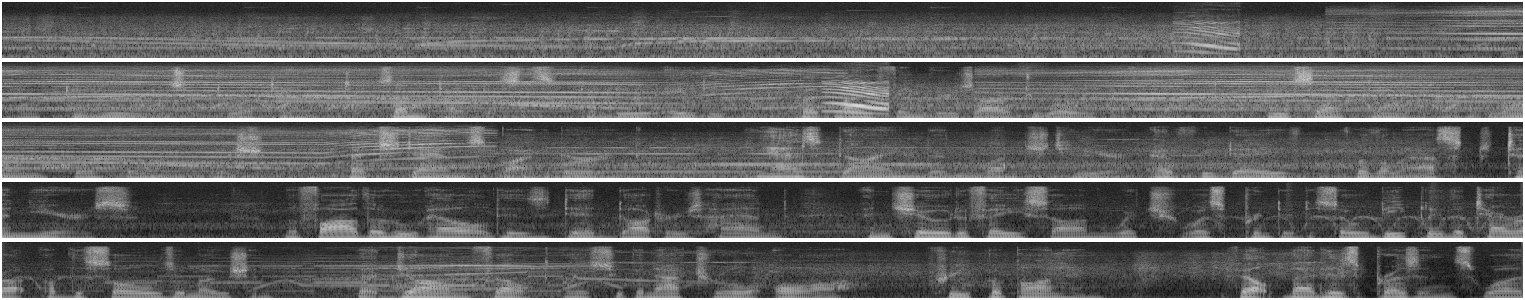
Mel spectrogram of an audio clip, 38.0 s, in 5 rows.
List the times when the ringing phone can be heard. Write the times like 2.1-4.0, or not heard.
not heard.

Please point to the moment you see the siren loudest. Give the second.
12 s.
